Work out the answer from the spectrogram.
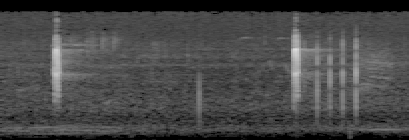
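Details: Great spotted woodpecker in the Vosges, Alsace, giving sharp, loud 'kix' notes: a single one, then another followed by a quick run of four softer ticks, over a faint low hum.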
